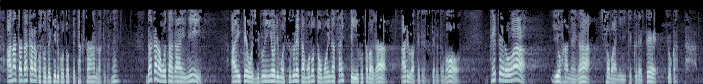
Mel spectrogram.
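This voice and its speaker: A man preaching a sermon, telling the story with humorous asides. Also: high voice. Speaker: pastor. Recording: dull lo-fi sound with long hall reverb.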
